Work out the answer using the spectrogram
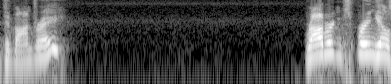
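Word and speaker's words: T'Vondre: There is no R. It's Tavondre. Is that not what we've been saying? Is it Tivondre? I don't think so. I think it's Tavondre.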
